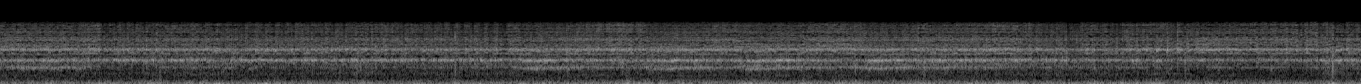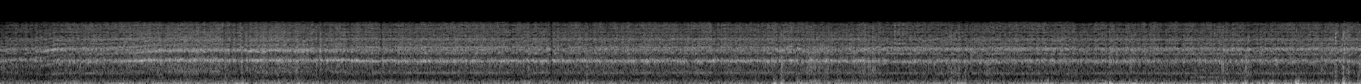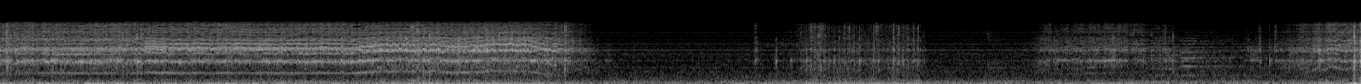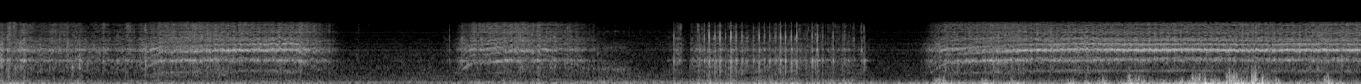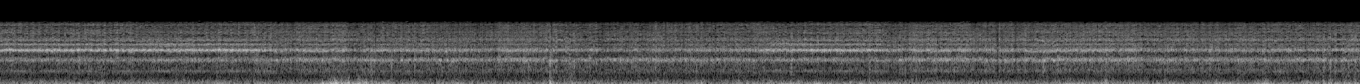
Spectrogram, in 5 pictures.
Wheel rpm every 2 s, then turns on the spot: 100, 100, 110, 100, 100, 100, 100, 140, 150, 140, 140, 140, 140, 130, 130, 140, 80, 10, 20, 40, 70, 130, 40, 70, 30, 120, 160, 160, 160, 160, 160, 160, 160, 160.
34-38 48-50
